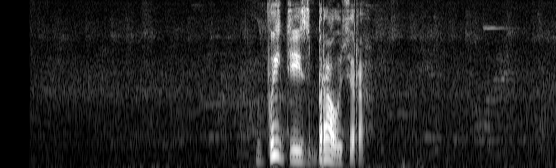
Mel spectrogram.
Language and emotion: Russian, angry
